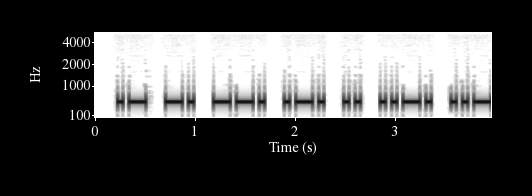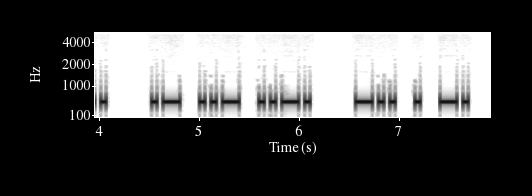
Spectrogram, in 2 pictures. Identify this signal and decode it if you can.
Morse code, heard as a keyed tone, about 21 wpm, 530 Hz. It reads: ANGRIFF AUF DEN
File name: daily / 20wpm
